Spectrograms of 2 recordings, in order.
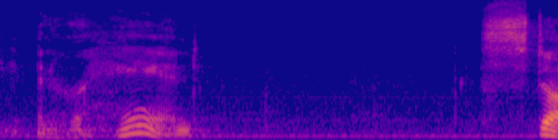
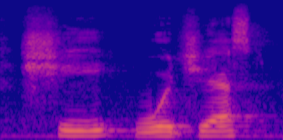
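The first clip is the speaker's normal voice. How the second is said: ordinary delivery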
